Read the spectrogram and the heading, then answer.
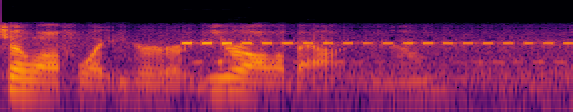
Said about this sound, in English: Oh, sorry about that phone.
